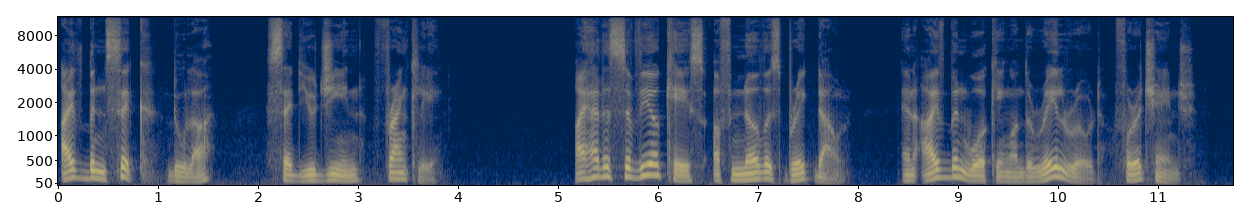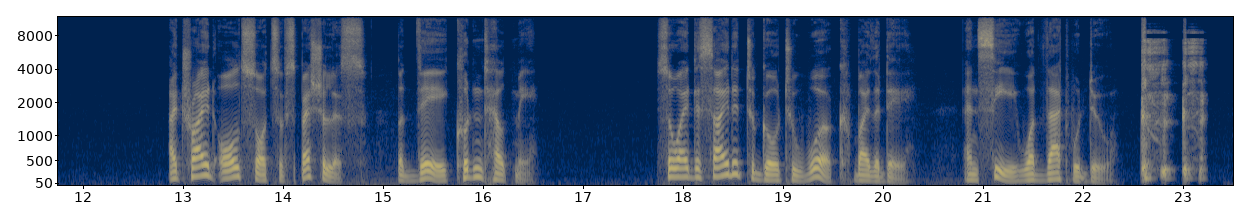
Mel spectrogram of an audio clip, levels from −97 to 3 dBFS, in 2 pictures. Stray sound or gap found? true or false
true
